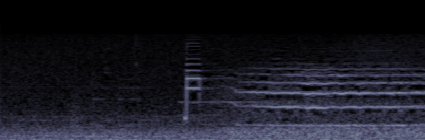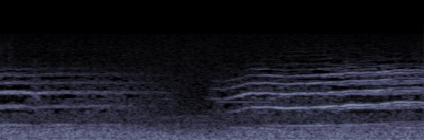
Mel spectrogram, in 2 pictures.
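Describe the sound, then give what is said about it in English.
Whale song played over speakers: long, harmonic moaning calls with a quick chirp early on, fairly faint beneath a steady rumbling noise, with no talking. “Admiral, I am receiving whale song. Put them on speakers.”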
